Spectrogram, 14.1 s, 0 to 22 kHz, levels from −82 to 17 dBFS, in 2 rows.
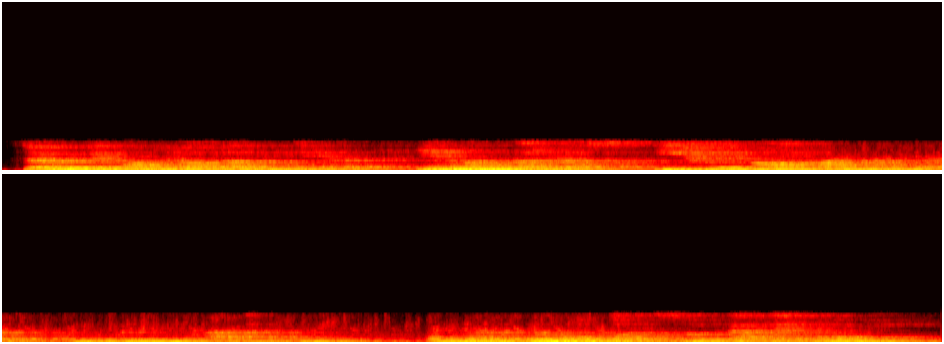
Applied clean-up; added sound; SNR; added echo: neural separator model SepFormer DNS4.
